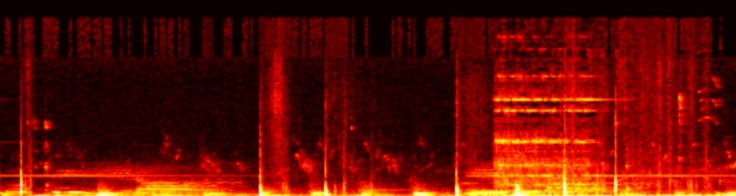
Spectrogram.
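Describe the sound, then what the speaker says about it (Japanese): In the horror game Martha Is Dead, a telephone rings with faint, repeated electronic tones among soft clicks and sharp knocks, all at low volume. "I should pick up the phone but remain silent."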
